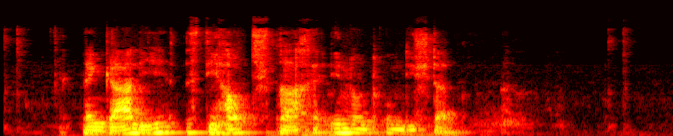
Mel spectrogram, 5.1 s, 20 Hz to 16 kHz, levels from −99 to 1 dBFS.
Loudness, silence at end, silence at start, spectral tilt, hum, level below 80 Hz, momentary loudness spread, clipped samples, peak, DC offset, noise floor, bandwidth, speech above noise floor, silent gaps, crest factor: -25 LUFS; 1.55 s; 0.45 s; -8 dB/octave; none; -50 dBFS; 12 LU; under 0.1%; -8 dBFS; under 0.1%; -70 dBFS; 7.4 kHz; 46 dB; none; 18 dB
